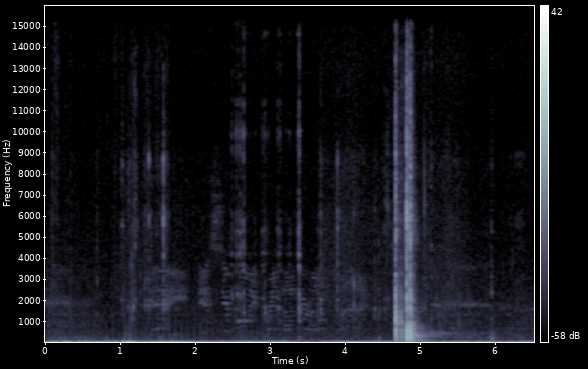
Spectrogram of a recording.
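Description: Small blade cutting the tag end of nylon rod-wrapping thread: faint handling ticks, then one sharp snip about three-quarters of the way through.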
